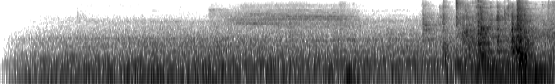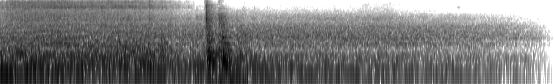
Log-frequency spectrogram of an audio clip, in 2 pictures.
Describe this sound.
tramdoors opening
Opening of an tram doors
czechtram, train, tram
